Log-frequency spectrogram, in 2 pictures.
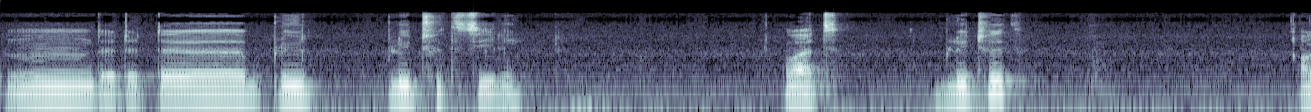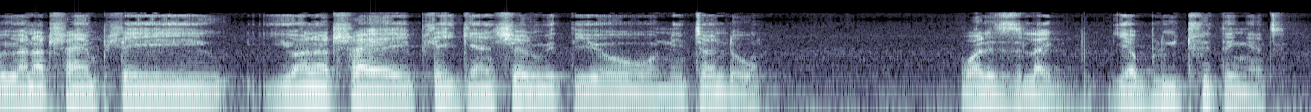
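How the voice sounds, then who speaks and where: A man's voice: mid-range voice, little pitch movement, a little slow, pauses often, darkish tone, slight background noise. A man live streaming a video game, chatting casually in slangy, repetitive phrases. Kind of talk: casual live chat while playing.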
